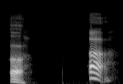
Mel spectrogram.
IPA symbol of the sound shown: ə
